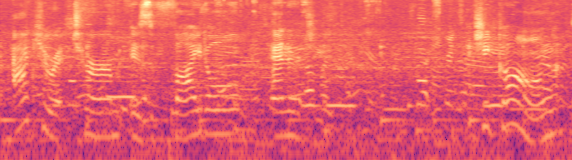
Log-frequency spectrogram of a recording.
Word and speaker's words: qigong: term is vital energy qigong sometimes pronounced chi kong is the science of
